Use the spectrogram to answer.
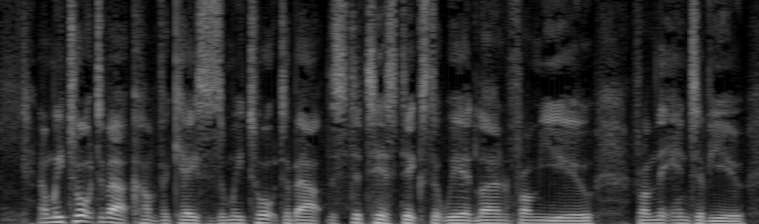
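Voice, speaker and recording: A man's medium-pitched voice in an English accent, very fast, with ordinary pitch variation and a dry, close sound with no echo. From England. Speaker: podcast host. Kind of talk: casual chat. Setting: studio.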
